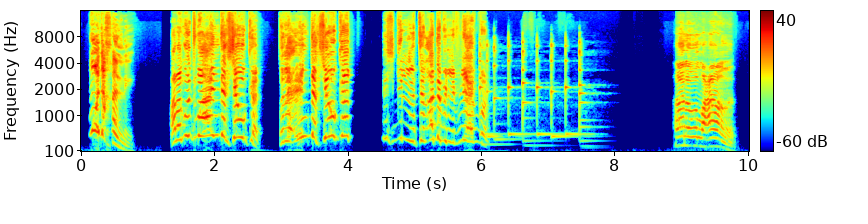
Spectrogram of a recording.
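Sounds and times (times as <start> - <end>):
mobile phone ringtone melody: 5.9 - 8.1.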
